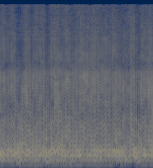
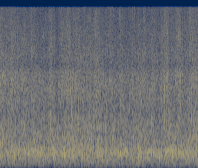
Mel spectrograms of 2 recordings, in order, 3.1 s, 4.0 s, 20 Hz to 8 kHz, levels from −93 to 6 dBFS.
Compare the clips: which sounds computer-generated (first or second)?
first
